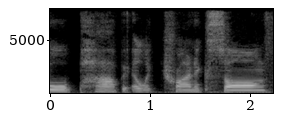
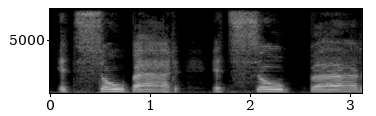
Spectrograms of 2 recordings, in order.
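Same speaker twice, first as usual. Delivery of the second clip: exasperated groan; 4 semitones higher, slower than usual. Real, not acted. Exasperated verdict on the hook.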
